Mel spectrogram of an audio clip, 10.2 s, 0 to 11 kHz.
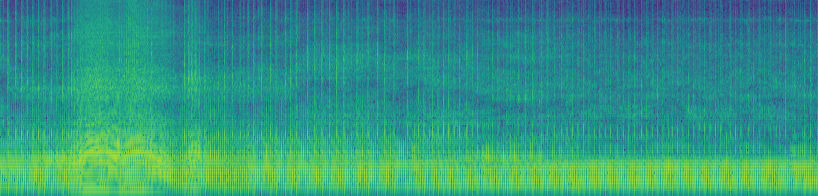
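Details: McCulloch SP-125 chainsaw with .028 jet, cutting then between cuts as it warms: high scream, then fast slightly uneven buzz; suspected lean running; owner will fit .029 jet.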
